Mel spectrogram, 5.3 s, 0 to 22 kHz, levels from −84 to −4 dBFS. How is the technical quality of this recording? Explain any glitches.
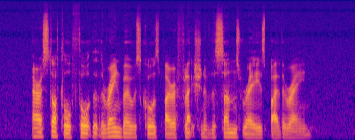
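No audible glitches or faults.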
